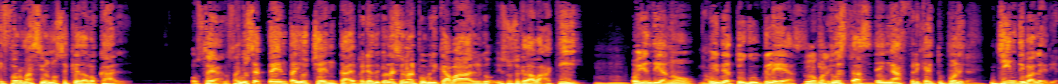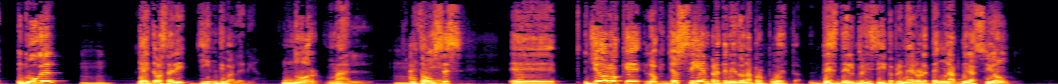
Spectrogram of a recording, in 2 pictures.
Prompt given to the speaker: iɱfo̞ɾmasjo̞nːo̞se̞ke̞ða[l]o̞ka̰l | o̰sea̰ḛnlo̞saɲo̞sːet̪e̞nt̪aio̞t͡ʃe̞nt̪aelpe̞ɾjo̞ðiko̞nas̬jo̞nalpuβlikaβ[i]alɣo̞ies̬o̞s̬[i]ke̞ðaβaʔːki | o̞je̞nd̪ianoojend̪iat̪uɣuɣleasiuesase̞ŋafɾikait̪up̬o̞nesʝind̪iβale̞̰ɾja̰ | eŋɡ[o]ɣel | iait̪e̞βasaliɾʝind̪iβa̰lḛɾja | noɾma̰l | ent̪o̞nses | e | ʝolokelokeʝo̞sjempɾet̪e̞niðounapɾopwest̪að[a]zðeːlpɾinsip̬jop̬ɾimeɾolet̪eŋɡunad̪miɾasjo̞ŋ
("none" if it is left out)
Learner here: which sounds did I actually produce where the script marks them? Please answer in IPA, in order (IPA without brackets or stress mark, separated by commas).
l, a, e, u, e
